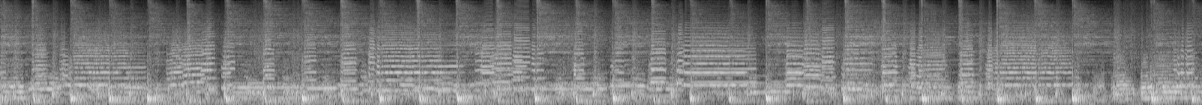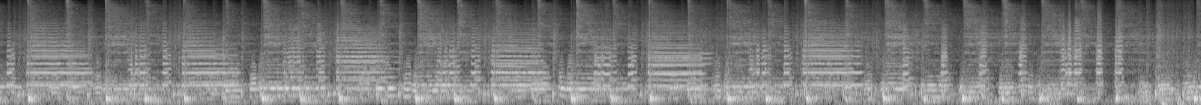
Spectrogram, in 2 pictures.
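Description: Brass band playing a tune: trumpets, tubas and baritone horns sustaining the melody and harmony over a steady bass drum and cymbal beat.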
